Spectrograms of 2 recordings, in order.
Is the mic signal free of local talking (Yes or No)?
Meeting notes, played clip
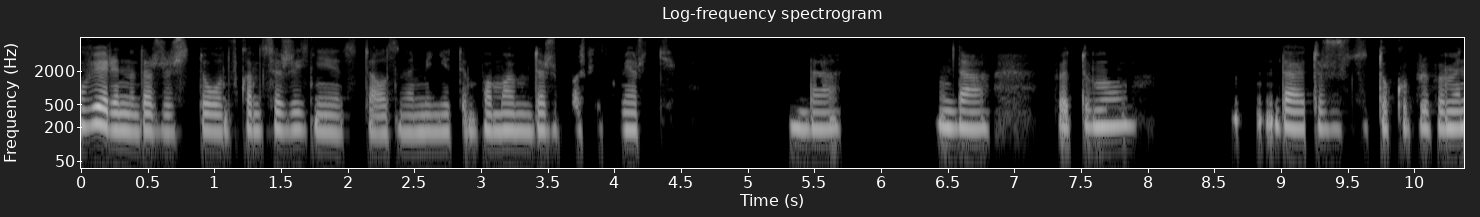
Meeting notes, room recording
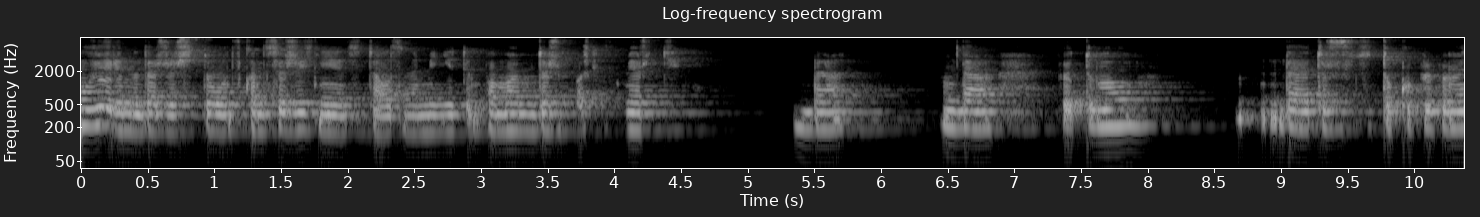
Yes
